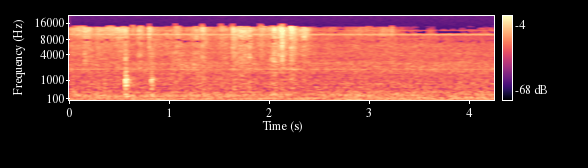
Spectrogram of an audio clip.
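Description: Quiet outdoor background with a steady low rumble, and a couple of soft short pops about half a second in from puffing on a corncob pipe.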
